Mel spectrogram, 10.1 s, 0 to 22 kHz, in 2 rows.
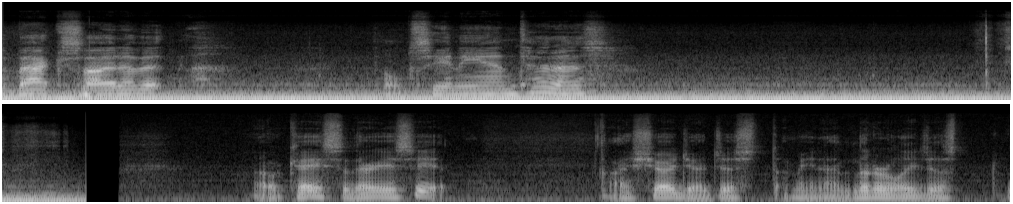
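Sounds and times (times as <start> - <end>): car interior driving rumble: 0.0 - 5.5.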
